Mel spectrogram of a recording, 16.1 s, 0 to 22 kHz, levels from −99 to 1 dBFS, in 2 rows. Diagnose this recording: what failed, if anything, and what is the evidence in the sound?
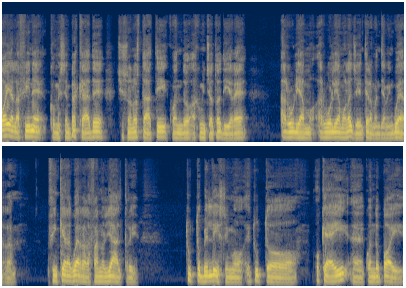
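Nothing failed in this recording, and the sound gives no evidence of a fault at any stage of the chain.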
